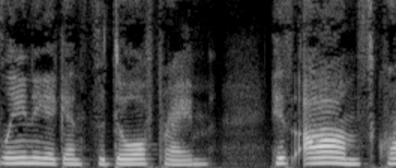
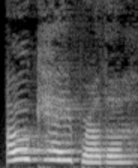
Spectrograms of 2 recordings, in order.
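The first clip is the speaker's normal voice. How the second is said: put-on higher, lighter boyish voice; eager younger brother; 8 semitones higher, 4 dB louder than usual. A narrator's reading. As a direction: sound young and eager on the phone.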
